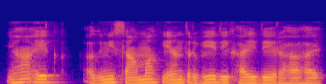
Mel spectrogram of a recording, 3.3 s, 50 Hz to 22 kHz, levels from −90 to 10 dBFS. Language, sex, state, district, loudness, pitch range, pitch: Hindi, male, Jharkhand, Ranchi, -16 LUFS, 125-145 Hz, 135 Hz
